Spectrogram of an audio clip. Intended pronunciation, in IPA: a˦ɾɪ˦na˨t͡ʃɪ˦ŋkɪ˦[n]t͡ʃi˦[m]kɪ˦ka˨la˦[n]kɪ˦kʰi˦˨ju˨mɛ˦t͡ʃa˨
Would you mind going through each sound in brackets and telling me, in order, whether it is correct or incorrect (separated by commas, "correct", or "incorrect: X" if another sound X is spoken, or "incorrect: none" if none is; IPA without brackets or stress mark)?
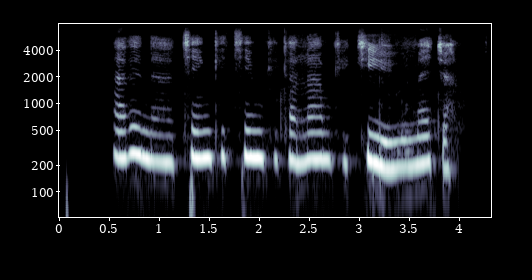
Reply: incorrect: none, correct, incorrect: m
